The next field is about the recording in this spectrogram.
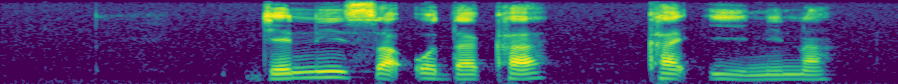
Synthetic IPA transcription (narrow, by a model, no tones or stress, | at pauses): d͡ʒenisa̰ʔʊdakʰa | kʰainina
